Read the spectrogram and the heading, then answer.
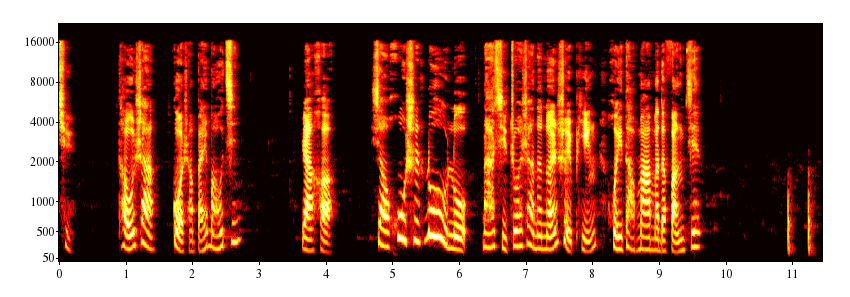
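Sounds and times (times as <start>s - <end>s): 
speech: 0.0s - 0.3s, 0.9s - 2.8s, 3.6s - 9.7s
knocking on a door: 10.9s - 11.4s.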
